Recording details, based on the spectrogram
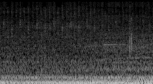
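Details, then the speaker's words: Subaru Forester STI first start after a turbo rebuild, with the map loaded and the exhaust closed: a steady, even low rumble at idle with no knocks, ticks or whine; it runs smoothly. "just running fine"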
